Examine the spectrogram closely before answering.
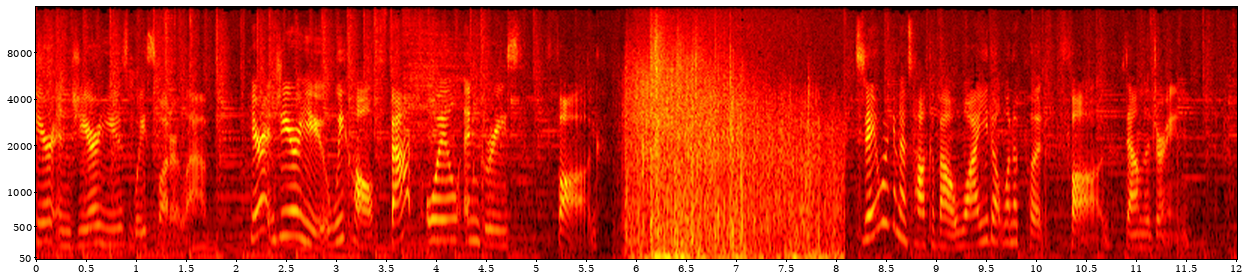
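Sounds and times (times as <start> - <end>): deep thunder-like boom: 5.8 - 8.1.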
